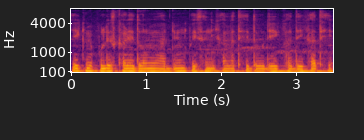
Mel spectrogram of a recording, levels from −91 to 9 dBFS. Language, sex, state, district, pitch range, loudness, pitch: Chhattisgarhi, male, Chhattisgarh, Sukma, 120-125 Hz, -13 LUFS, 120 Hz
